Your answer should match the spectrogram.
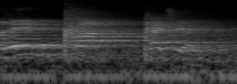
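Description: Hockey stick blade hitting a puck on the ice twice, sharp clacks about half a second in and again nearly a second later: the pull across the body and the pop back off the heel of the stick.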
